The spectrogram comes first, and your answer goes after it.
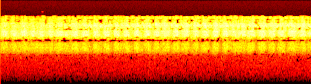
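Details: Cicadas singing in summer in Provence, France: a dense, continuous high buzzing chorus that throbs in steady pulses about two and a half times per second, with no other sounds.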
